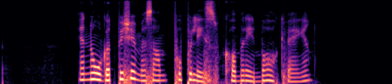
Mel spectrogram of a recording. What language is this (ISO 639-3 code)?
swe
